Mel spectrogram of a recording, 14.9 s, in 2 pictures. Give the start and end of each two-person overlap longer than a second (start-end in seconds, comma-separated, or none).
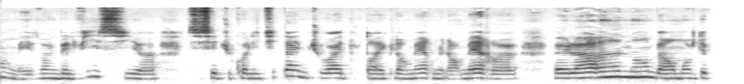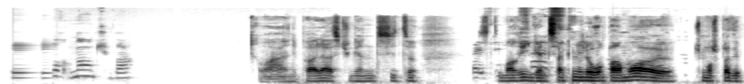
12.2-14.3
